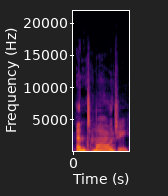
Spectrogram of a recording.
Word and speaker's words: entomology: Molalla G ed null but how do you pronounce that one study of insects entomology homology Thank You Travis entomology it so so she from friends she would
